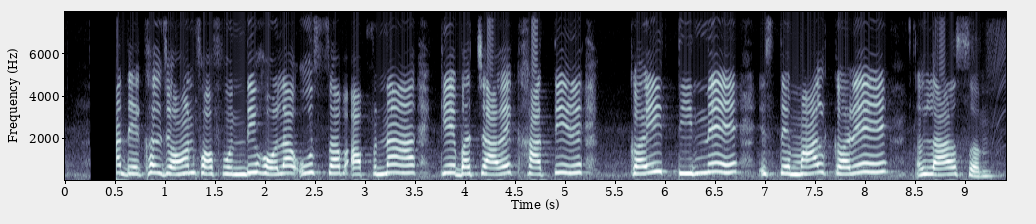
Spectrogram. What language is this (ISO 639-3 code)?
bho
